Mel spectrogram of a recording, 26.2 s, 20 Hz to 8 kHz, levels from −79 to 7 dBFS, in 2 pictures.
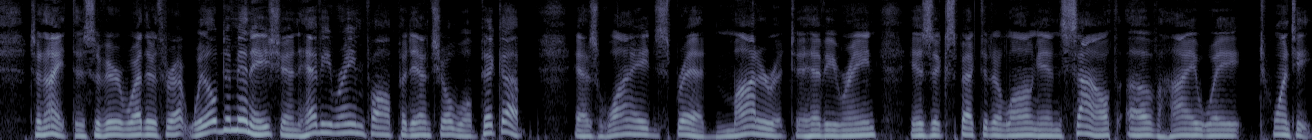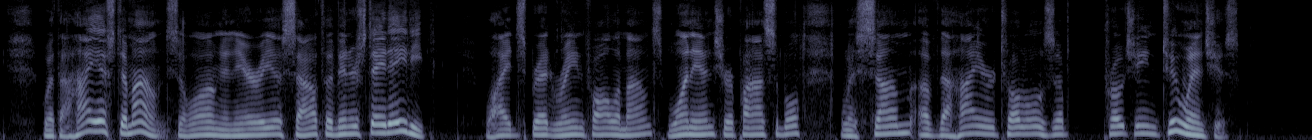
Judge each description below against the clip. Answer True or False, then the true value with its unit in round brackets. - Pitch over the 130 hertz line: True (140 Hz)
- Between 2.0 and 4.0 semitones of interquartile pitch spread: True (3.7 semitones)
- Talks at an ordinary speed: False (125 wpm)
